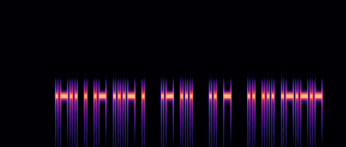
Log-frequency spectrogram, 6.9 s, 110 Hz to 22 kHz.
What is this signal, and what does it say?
Morse code, heard as a keyed tone, about 25 wpm, 700 Hz. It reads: LEAVE AS IT IS.
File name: practice / 25wpm / Sentences with 2-Word Phrases - 25wpm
